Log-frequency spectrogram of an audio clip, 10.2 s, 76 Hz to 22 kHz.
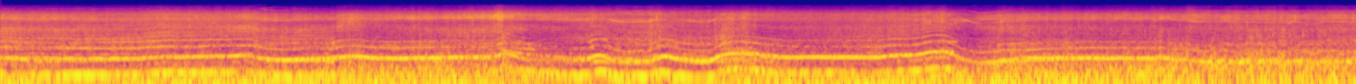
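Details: FR7 FPV quad in flight after tuning with D-min removed, Iterm relax cutoff 10, RPM filter on: clean motor whine climbing and dipping smoothly with throttle, no rasp or grit that D-min had caused; motors healthy.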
